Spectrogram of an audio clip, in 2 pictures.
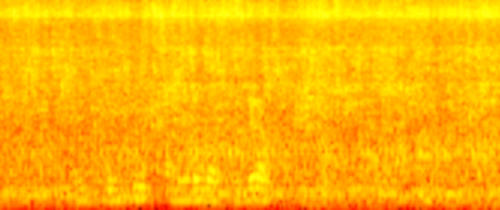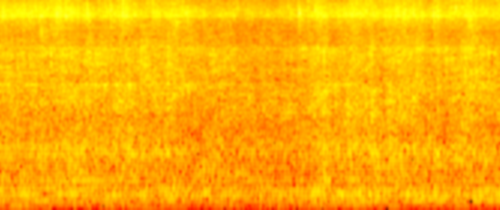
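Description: Water from a shower hose pouring steadily into a plastic basin as it fills.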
